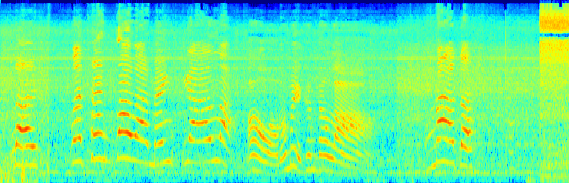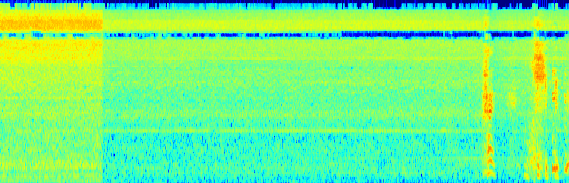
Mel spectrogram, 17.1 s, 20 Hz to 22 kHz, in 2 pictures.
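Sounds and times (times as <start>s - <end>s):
motor humming: 6.0s - 17.0s
water spraying: 8.1s - 17.0s.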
